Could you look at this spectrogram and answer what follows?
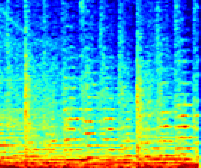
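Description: News-channel intro theme music: held chords over a steady, fast beat.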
